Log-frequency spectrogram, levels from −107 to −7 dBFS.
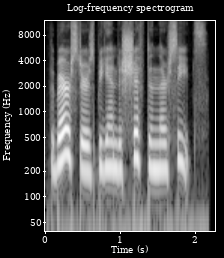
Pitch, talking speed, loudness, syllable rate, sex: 230 Hz, 210 wpm, -18 LUFS, 5.4 syllables/s, female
